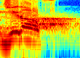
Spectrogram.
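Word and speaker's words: giraffe: sorry ई आई वाई इन तीन में से कोई भी लेटर जी के बाद अगर आता है तो सिंपली हम वहां पे जी को जा बोलेंगे जैसे जी ई एन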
